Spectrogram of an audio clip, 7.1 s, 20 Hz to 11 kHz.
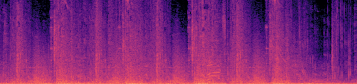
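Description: A shootout in the Red Dead Redemption 2 video game, with loud, dense volleys of gunfire and booming shots in repeated bursts, mixed with voices shouting over the fight.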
